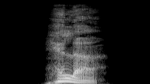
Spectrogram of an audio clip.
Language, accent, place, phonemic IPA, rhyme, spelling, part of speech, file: German, Germany, Berlin, /ˈhɛlɐ/, -ɛlɐ, Heller, noun, De-Heller.ogg
- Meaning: heller, a coin made of gold or silver used as currency in Germany during the Middle Ages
